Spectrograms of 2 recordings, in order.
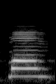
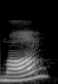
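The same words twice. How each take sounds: First: High, loud excited "Mom"; high excited exclamation. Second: "Mom" swooping up as a question; rising question. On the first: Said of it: "high, excited voice". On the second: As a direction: ask "Mom" with a clear rise, looking for mom. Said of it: "Like a rising question". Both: Shown as a demonstration.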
